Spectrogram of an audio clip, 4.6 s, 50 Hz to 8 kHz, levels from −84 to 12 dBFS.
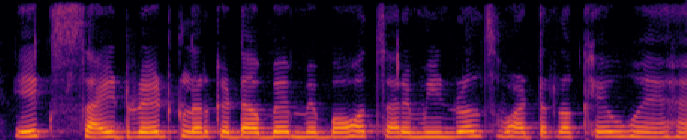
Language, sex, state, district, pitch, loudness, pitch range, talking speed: Hindi, female, Jharkhand, Garhwa, 270 Hz, -16 LUFS, 265-280 Hz, 185 wpm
